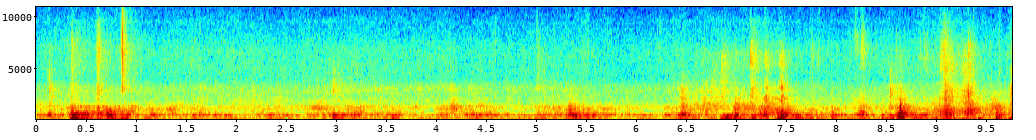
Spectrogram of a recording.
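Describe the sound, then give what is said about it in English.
Steady, dense buzzing of many honeybees around an open hive whose frames are being inspected, a continuous droning hum with occasional louder passes as individual bees fly by, with no voices present. “Way out here on the end, lots of drone comb on the bottom.”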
